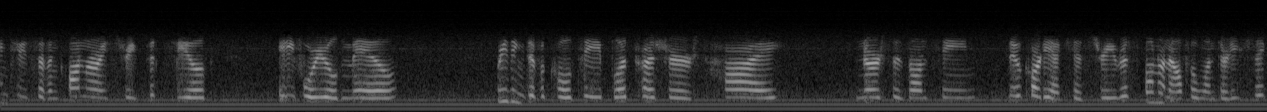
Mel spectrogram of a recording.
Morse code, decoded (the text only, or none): none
